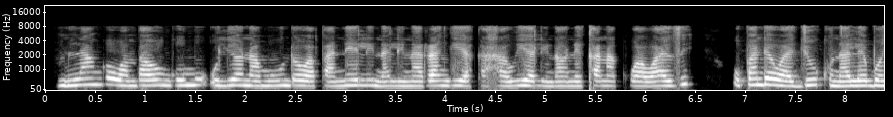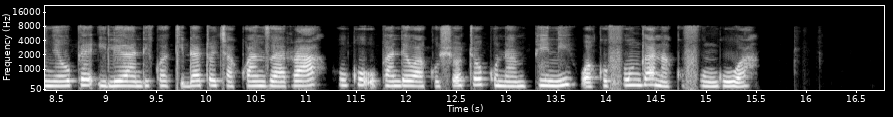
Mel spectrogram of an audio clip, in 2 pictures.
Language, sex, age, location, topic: Swahili, female, 25-35, Kisumu, education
